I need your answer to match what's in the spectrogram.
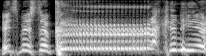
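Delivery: very high, very slow, drawn-out trilled R. Imagining the commenter's video intro, rolling the R: Mister Kraken impression. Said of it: "Can imagine on his next video him going".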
